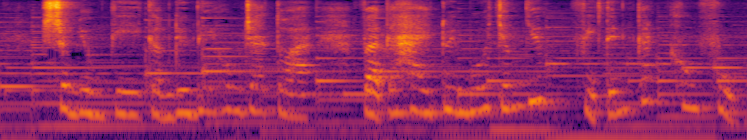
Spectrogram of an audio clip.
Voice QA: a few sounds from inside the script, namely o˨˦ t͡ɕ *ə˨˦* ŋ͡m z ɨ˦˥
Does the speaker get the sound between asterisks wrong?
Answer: no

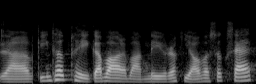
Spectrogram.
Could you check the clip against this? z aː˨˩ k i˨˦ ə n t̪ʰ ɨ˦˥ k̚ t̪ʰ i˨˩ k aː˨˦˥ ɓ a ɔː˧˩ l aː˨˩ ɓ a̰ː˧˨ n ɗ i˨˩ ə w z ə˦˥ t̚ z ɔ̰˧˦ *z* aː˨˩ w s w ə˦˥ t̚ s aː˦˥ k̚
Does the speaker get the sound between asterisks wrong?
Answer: yes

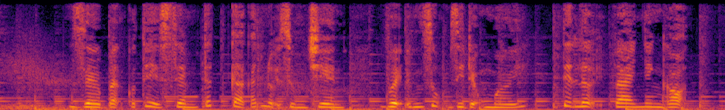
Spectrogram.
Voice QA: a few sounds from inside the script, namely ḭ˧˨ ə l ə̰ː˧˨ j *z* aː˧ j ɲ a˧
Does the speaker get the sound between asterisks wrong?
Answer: yes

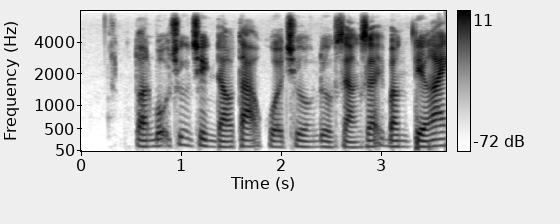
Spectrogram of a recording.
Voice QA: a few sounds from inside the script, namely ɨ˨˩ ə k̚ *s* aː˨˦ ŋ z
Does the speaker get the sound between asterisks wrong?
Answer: yes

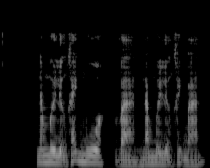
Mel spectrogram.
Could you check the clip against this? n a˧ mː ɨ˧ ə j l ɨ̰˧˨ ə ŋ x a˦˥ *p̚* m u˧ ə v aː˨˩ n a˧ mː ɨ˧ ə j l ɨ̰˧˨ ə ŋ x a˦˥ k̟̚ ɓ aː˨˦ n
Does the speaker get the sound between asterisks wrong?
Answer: yes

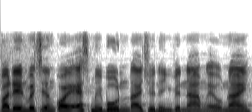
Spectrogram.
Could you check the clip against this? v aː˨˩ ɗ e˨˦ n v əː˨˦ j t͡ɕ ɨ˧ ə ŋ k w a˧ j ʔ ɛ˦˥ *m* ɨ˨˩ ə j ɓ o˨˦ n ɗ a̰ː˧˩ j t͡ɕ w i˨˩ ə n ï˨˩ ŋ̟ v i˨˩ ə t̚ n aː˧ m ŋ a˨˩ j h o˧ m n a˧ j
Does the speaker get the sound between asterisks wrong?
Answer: no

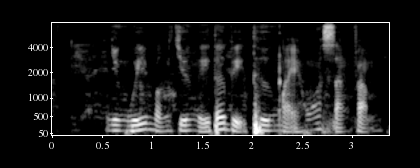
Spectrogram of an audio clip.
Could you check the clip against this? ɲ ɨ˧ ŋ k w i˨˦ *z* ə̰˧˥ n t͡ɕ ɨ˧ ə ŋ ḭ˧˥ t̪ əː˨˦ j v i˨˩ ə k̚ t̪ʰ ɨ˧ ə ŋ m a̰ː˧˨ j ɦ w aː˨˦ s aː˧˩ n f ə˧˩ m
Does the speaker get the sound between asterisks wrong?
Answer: yes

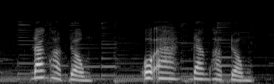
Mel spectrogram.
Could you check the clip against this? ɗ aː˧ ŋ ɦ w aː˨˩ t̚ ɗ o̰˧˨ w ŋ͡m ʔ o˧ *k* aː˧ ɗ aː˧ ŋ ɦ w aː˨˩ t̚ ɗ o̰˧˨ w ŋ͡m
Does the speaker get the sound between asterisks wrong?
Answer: yes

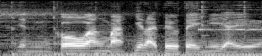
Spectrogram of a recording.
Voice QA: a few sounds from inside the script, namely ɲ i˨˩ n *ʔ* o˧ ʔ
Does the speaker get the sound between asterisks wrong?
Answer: yes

